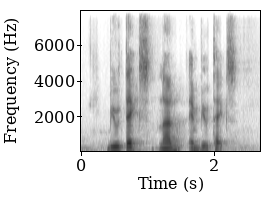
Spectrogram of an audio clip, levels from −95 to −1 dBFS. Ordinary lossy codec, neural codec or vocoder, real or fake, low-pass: none; codec, 16 kHz, 2 kbps, X-Codec, HuBERT features, trained on LibriSpeech; fake; none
